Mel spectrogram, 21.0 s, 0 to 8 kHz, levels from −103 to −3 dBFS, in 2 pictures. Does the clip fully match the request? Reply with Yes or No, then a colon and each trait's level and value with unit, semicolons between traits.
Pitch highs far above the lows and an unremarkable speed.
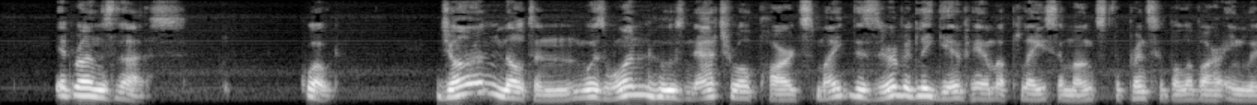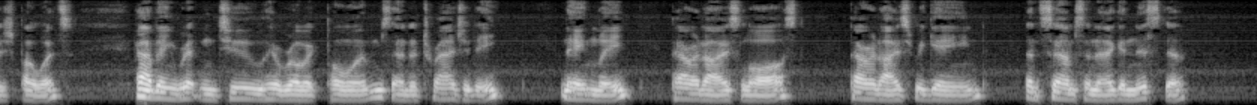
No: wide, 7.0 semitones; slow, 110 wpm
